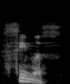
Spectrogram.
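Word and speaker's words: Saeima: answer हमारे पास है सीमस एस ई आई एम ए S spelling ये है लेकिन इसको प्रोनाउंस डिफरेंट किया जाता है तो आपने याद रखना है कि लाटविया का जो पार्लियामेंट है उसको सीमस कहा जाता है नेक्स्ट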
